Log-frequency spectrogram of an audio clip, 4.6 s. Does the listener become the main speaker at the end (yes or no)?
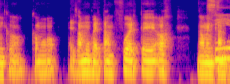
yes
